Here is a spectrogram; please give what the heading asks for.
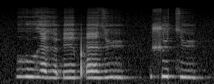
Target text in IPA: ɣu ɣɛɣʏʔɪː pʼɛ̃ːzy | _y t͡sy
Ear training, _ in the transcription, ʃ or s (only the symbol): ʃ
